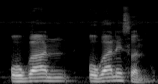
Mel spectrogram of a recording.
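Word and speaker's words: Oganesson: क्या बोलेंगे इसको, ओगानेसन, ओगानेसन बोलेंगे स्पेलिंग इसका नाम।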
